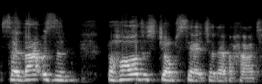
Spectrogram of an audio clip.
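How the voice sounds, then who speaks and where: A somewhat breathy woman with a Liverpool accent at a fairly quick pace. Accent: Liverpool (Scouse). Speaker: business executive. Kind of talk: interview. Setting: video call.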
